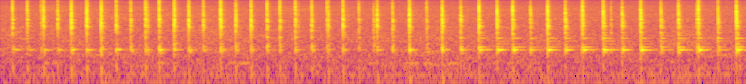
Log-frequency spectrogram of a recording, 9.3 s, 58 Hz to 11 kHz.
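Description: A pink Chupa Chups aluminum soda can, hollow and held in the right hand, is tapped with the fingertips of the left hand. About 46 quick, light taps follow at a steady pace. Each is a short, bright, hollow tick with a faint ring near 460 Hz that dies away almost at once.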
